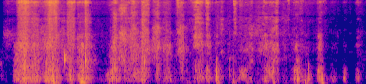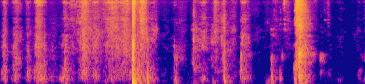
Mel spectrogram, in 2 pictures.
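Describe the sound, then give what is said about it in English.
A dog sneezes: two sharp, explosive bursts stand out near the end, amid many quieter clicks, snuffles and rustles. “That was her sneezing, if you heard it.”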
